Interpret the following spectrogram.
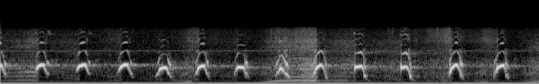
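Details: Dog kept by the family at a summer home in Estonia, giving a fast, steady run of short high-pitched barks, each rising then falling, about every 0.4 seconds for over five seconds, with a faint low hum behind.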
